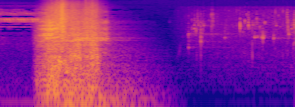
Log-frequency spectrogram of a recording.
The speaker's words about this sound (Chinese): 身边传来滴答滴答的水滴声，空气湿润无比。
